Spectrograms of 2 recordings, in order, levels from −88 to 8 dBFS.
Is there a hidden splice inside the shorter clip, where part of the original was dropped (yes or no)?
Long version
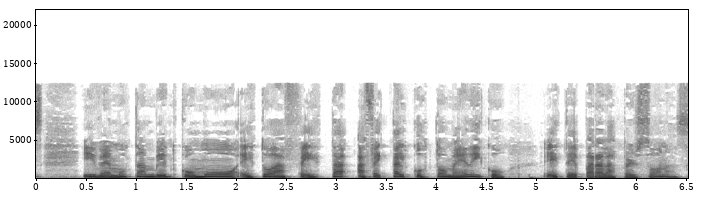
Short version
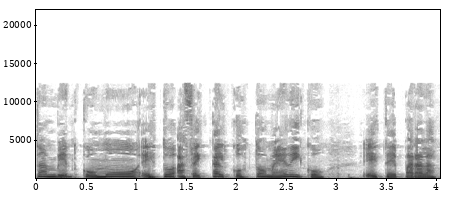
yes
